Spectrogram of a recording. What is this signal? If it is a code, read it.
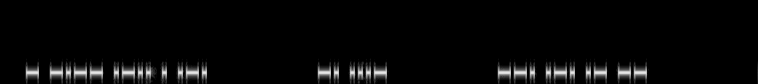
Morse code, heard as a keyed tone, about 30 wpm, 550 Hz. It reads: TYLER NV GRAM
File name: Ultimate Word List / 30WPM Ultimate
